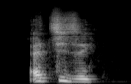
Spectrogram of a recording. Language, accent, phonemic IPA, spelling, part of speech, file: French, Canada, /a.ti.ze/, attisée, verb, LL-Q150 (fra)-attisée.wav
- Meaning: feminine singular of attisé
